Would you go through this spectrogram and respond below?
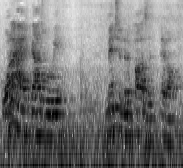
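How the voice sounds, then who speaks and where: A man leading a sales training session, halting and repeating words, often ending points with "okay?". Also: a little high. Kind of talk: coaching a training session with role-play. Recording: echoey room, mic far off, faint hiss.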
